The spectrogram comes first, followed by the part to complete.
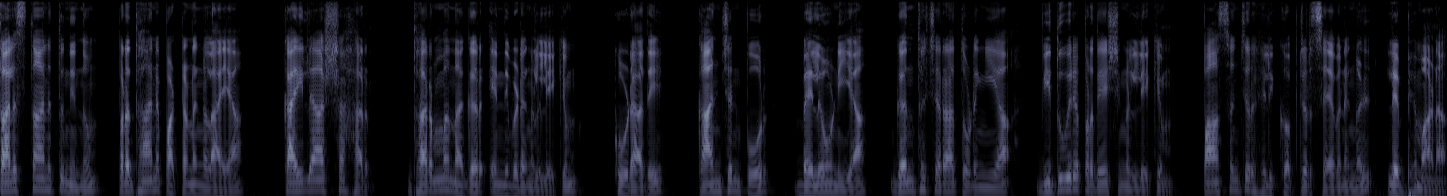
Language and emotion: Malayalam, neutral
